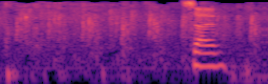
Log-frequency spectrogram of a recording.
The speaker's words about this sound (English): Thanks, guys. Thanks. Give them a clap. Okay?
